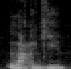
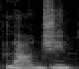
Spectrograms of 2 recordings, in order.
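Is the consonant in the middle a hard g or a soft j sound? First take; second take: hard g; soft j. First: The middle consonant is a hard g sound. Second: The middle consonant is a soft j sound. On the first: The speaker calls it right. "it's laghi" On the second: The speaker calls it wrong. "English people would pronunciate this word as laggi"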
